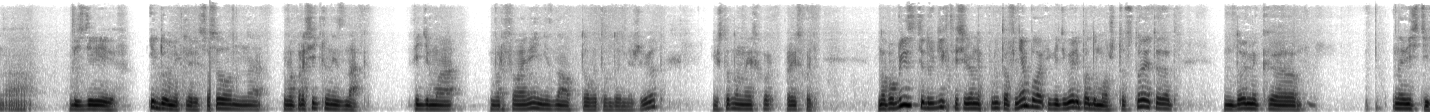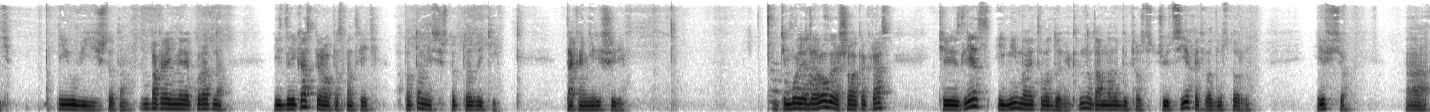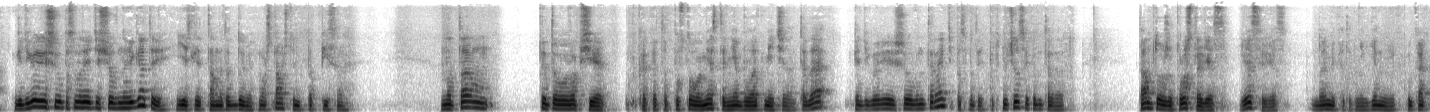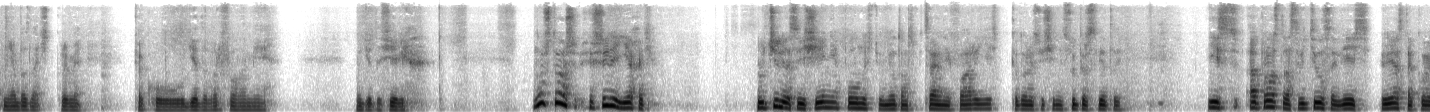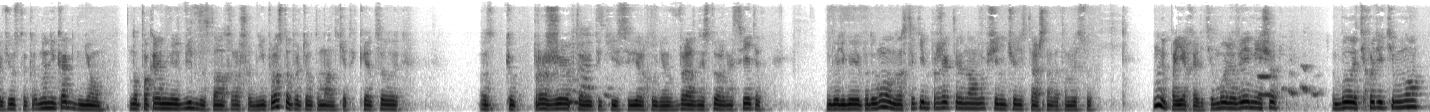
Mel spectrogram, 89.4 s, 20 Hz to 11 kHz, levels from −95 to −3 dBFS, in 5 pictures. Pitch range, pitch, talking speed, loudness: 110-140 Hz, 120 Hz, 145 wpm, -16 LUFS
